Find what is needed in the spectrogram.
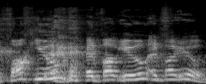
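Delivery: high, loud comic cursing; mock outburst. Acting out his reaction to friends turning round, mock-outraged. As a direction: playfully tell off each one in turn.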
